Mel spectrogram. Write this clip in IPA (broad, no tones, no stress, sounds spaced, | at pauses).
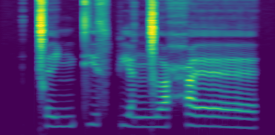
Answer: ǀ e ɲ tʲ e s pʲ ɑ ŋ͡ǀ ə ħ ɛː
